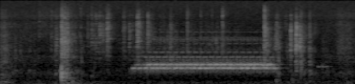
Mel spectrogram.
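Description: A telephone rings once with a steady electronic tone lasting nearly two seconds, fairly loud over a quiet background, preceded by a sharp click; the phone is then silenced.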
